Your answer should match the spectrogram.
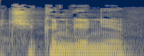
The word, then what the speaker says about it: chikungunya: While I was there, I kept hearing about this chikungunya. – Yeah, chikungunya.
